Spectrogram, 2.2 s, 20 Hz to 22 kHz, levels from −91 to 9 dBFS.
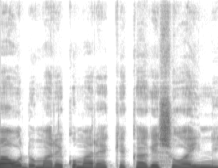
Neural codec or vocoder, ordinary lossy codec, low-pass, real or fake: none; none; none; real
